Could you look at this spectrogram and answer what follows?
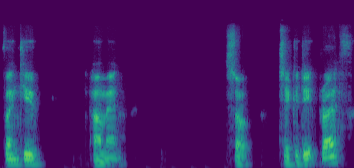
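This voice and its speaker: Male Scottish meditation guide, low-pitched husky voice, short spoken instructions with an improvised feel. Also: animated, slow pace, a bit bright. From Scotland. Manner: instructing in short, separate phrases. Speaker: medium leading a guided meditation. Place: recorded over a video call.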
